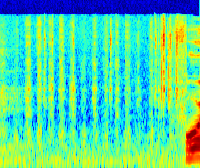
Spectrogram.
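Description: Scratch-off lottery ticket being scratched, its coating scraped away in rapid short strokes.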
